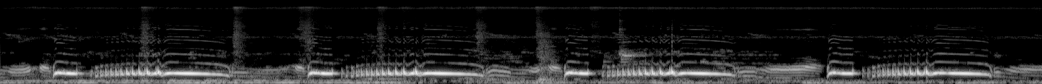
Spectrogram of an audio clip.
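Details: Ringneck dove (puter) giving repeated coos, each a clipped opening note then a throaty, rolling drawn-out phrase, about every two and a half seconds, with a faint low hum and a soft human voice in the background.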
